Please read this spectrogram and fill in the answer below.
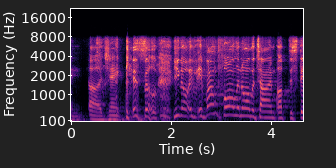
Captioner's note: laugh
